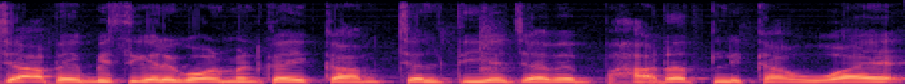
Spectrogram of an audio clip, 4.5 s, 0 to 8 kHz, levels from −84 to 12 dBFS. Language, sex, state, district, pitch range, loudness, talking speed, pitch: Hindi, male, Uttar Pradesh, Hamirpur, 130-145 Hz, -13 LUFS, 200 wpm, 135 Hz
